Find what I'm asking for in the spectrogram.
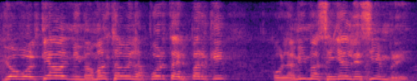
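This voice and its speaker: Lively comedian with a high, mellow voice. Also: male voice, fairly quick, some chatter behind, slight background noise. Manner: animated storytelling, acts out family voices. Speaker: stand-up comedian. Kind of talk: stand-up comedy monologue. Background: audience laughter.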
